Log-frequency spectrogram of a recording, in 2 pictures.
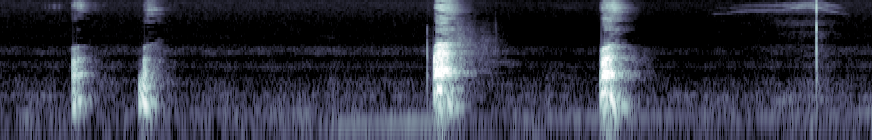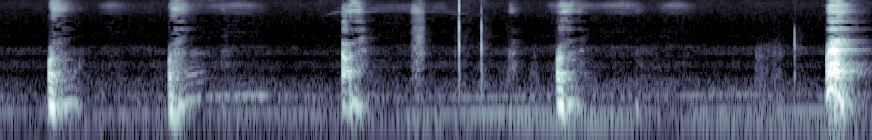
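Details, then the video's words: Shih Tzu dog indoors throwing a tantrum, frustrated after losing its couch space: short sharp vocal bursts, some louder yelping cries, irregularly spaced over the clip with quiet gaps between. "Shih tzu throws tantrum...."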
